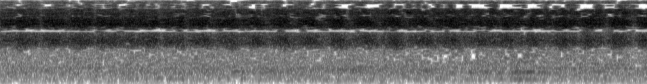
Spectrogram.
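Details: Summer cicada chorus in Provence, France, a steady high shrill buzz with soft, uneven pulsing throughout, unbroken and bright, nothing else audible.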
